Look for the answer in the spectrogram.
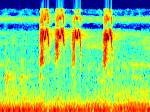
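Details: Blue-crowned hanging parrot in a 'nembak mbeset' calling combination used to prompt other birds to reply: three quick, piercing high chirps, a brief gap, then one more, over a faint low hum.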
